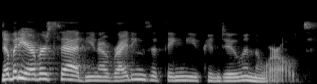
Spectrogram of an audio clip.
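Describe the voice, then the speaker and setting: A woman speaks at a moderate pace with lively intonation and a medium pitch. She has an unremarkable speaking voice. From Philadelphia, US. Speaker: novelist. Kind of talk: podcast interview.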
